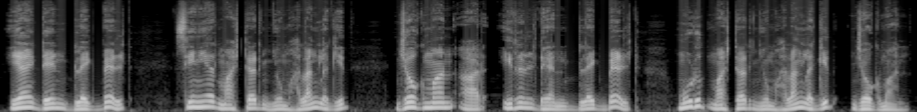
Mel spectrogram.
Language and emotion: Santali, neutral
